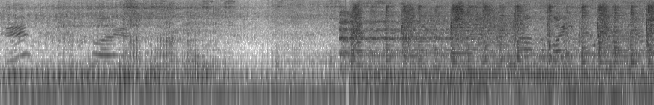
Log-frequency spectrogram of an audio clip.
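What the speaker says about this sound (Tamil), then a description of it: "நாங்க இப்போ ஆஃப் ரோட் பைக் ரைடிங் பண்ணிட்டு இருக்கோம்" An off-road motorbike engine drones steadily throughout a ride in Wayanad, with clattering and a rise in revs partway through; voices murmur faintly underneath.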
